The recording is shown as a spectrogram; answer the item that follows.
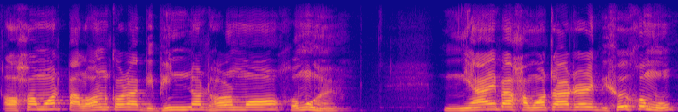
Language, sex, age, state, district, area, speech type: Assamese, male, 60+, Assam, Majuli, urban, spontaneous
